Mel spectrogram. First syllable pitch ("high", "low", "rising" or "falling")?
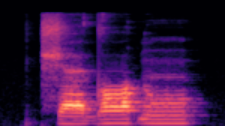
low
